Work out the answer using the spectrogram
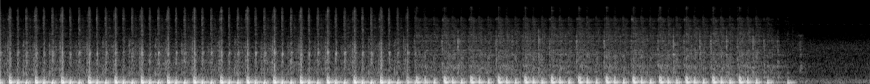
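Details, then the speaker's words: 2002 Honda TRX250EX Sportrax, low hours, left outside for 10 years: steady heavy knock, about four a second, over a lumpy single-cylinder idle; a stethoscope places it at the clutch side, and the owner hopes a clutch adjustment will fix it. "running pretty good right now but the engine is making a knocking noise and i was concerned i used a stethoscope and i can tell it's coming from up here which is where the clutch is"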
